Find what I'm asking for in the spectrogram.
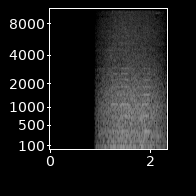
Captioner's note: car hooting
